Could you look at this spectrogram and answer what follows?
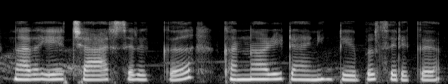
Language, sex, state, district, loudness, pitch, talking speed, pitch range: Tamil, female, Tamil Nadu, Nilgiris, -14 LUFS, 230 Hz, 95 wpm, 215-235 Hz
